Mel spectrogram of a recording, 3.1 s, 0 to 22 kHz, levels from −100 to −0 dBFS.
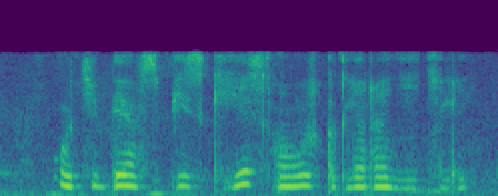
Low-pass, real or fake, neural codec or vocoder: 7.2 kHz; real; none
